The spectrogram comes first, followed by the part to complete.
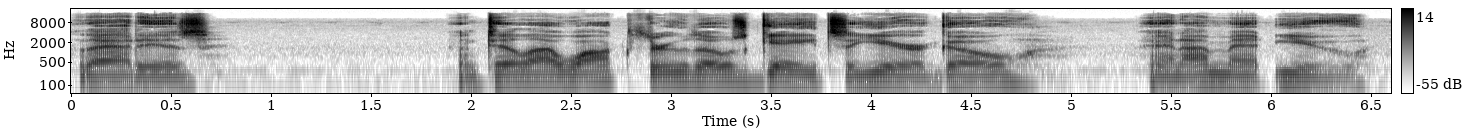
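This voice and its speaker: A man playing an awkward, bookish groom in an audio drama, sincere, with stiff, measured, wordy phrasing. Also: on the low side, steady tone, darkish tone. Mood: reflective. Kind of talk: fan audio drama acting.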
